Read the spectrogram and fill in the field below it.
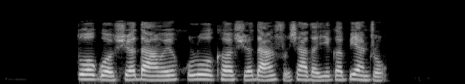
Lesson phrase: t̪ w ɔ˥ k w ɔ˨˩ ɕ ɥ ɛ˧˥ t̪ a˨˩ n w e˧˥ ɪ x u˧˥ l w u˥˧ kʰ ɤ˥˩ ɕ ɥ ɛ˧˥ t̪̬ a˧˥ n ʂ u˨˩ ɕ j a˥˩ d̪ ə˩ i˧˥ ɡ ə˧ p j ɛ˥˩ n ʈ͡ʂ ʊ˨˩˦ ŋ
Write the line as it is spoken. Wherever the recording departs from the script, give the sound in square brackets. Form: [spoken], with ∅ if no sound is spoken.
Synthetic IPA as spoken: t̪ w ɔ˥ k w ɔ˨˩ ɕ ɥ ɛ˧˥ t̪ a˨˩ n w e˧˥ ɪ x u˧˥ l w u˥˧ kʰ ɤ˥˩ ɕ ɥ ɛ˧˥ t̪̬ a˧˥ n ʂ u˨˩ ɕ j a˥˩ d̪ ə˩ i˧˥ ɡ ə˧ p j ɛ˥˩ n ʈ͡ʂ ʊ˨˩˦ ŋ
